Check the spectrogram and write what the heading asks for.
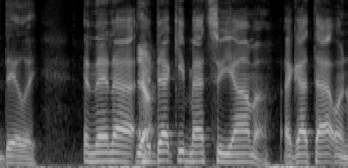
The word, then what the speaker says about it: Matsuyama: look like John Dy and then uh hii Matsuyama I got that one right you did you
